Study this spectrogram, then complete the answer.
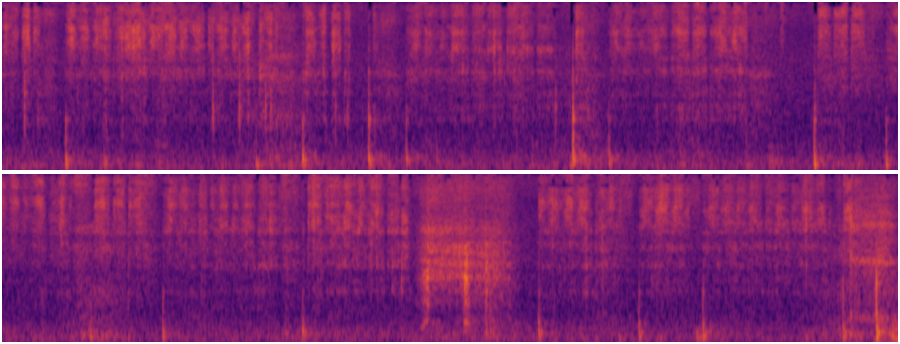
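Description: Chalk or a pen scratches steadily across a child's slate as a negative sentence is written out, a close, continuous scraping broken by small taps and strokes, with no talking.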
